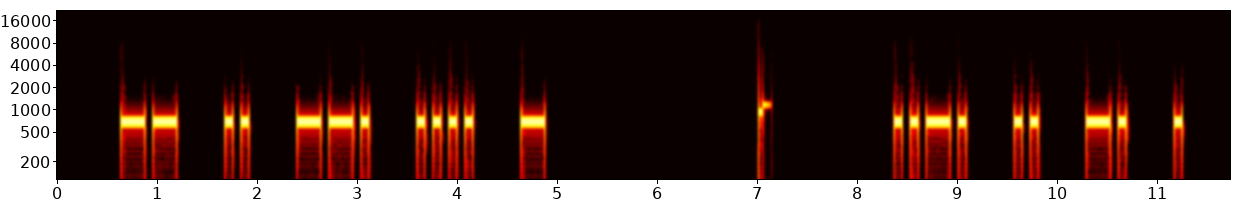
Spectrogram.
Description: Morse code, heard as a keyed tone, about 15 wpm, spaced as for 11 wpm, 700 Hz. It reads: MIGHT FINE
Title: 2x Character Spacing - Top 500 Words - 15wpm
